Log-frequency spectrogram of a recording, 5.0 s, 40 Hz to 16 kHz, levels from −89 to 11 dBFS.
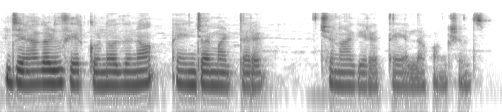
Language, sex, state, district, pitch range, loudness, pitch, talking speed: Kannada, female, Karnataka, Mysore, 165-185 Hz, -27 LUFS, 175 Hz, 120 wpm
